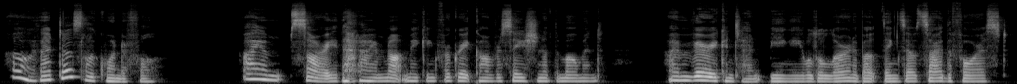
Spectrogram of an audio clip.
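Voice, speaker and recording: A man voicing a gentle, shy, curious forest spirit guardian in an intimate ASMR roleplay, speaking in careful, formal, hesitant phrases. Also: a little high, lightly acted. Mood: delighted.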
